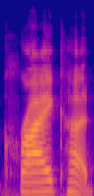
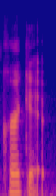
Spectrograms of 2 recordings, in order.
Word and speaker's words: Cricut: So, Saturday, September 27th, Cry Cut Basics. Everybody calls it Cricut. I feel like it reads cry cut.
